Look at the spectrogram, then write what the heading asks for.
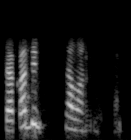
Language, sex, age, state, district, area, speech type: Nepali, female, 18-30, West Bengal, Alipurduar, urban, conversation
